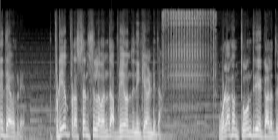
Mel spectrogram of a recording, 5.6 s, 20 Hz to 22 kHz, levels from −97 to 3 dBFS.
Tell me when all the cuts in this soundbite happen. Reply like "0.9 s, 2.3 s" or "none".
3.9 s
